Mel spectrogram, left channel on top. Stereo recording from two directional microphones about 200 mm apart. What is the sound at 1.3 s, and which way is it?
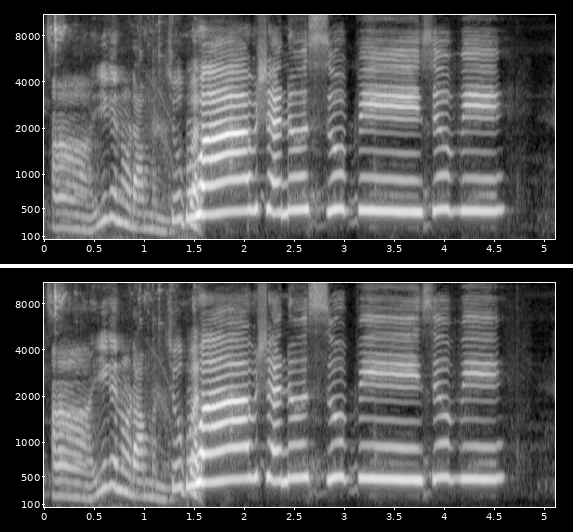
Speech, 45° left (ahead or behind).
